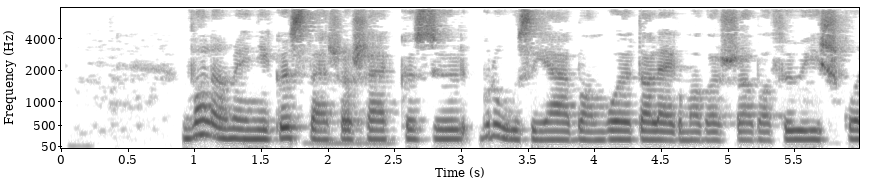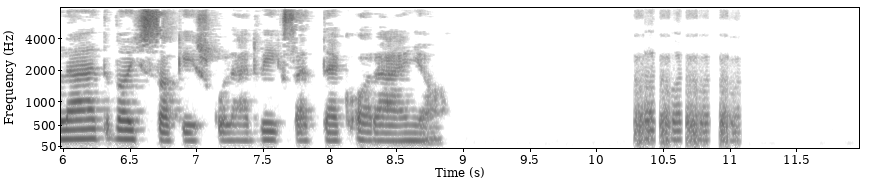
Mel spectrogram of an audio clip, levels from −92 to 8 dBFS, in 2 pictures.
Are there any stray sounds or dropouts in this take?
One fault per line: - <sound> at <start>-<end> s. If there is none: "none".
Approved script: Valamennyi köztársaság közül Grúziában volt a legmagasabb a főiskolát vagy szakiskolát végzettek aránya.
- laugh at 10.3-11.1 s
